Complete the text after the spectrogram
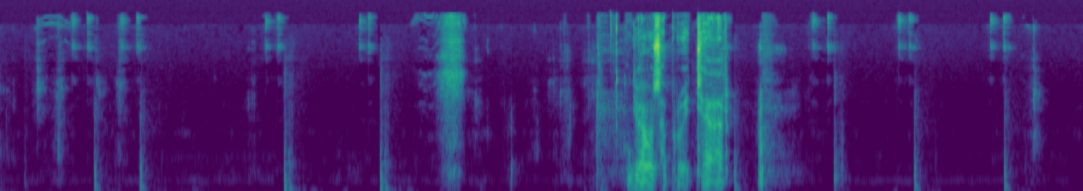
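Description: Stone blocks are set down with short, dull knocks, one after another.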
